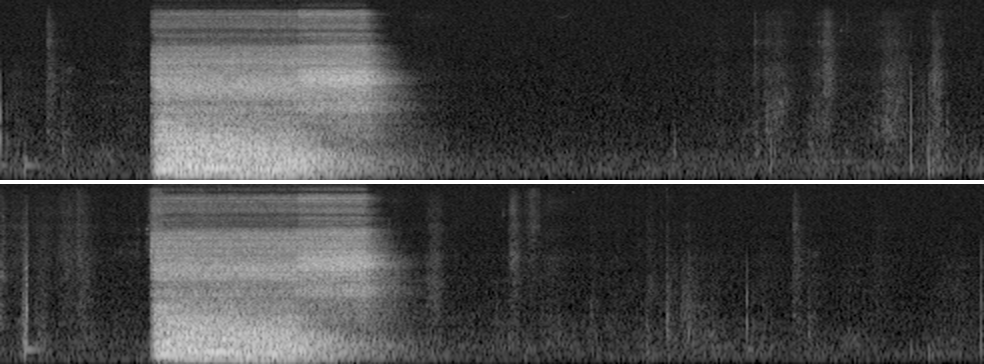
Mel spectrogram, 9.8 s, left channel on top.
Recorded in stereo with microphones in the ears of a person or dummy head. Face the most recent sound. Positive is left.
turn(degrees=-50)  # may be behind; listen again after turning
